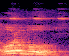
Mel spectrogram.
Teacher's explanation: sílaba tônica é a última, é uma oxítona, porém é terminada em U.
